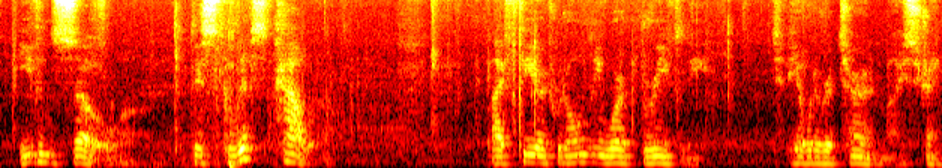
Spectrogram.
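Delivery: soft, weakened serpent voice, strength fading. Narrating a game, voicing the water serpent around the player's neck: Aetherflow serpent voice. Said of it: "As the water serpent around your neck looks towards you and says, ... I am [name]. I am a protector of this land. But I've been weakened until now".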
